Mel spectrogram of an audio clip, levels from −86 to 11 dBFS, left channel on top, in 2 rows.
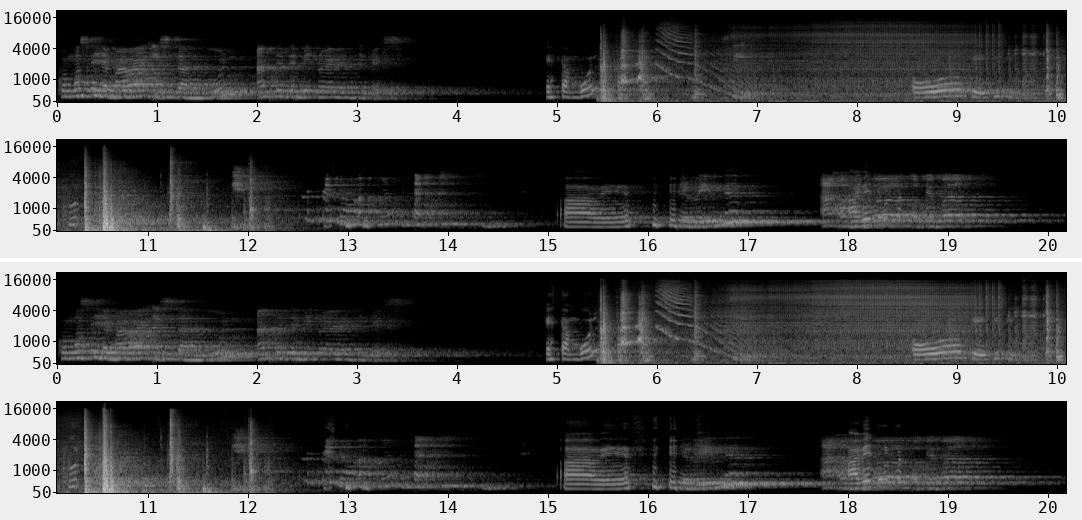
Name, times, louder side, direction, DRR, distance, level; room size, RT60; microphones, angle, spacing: voice 1, 0.0-3.4 6.7-6.9 11.8-12.2 12.5-14.5 16.3-16.9 17.7-19.1, equal, 35° left, 0 dB, 6.1 m, -41 dB
voice 2, 4.9-5.4 8.5-9.6 10.2-10.7 12.8-12.9 13.1-13.2 15.1-16.6 18.0-18.5, right 2 dB, 50° right, 12 dB, 1.1 m, -37 dB
sound 1, 5.4-12.3, right 2 dB, 25° right, 0.6 m, -30 dB
29.0 x 26.0 x 7.3 m, 2.4 s
head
